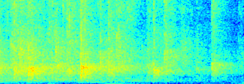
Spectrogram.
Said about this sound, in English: So we give a round of applause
